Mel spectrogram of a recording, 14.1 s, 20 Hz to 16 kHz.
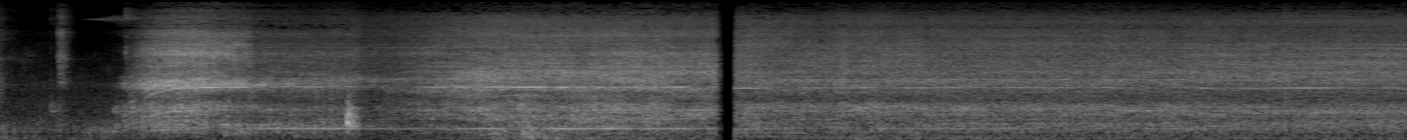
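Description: Mr. Siga iMop V6 cordless vacuum cleaner switched on about a second in, then running steadily with a thin high whine as it sucks up dust and debris. A single short knock comes a few seconds in, and the sound cuts out for an instant about halfway.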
